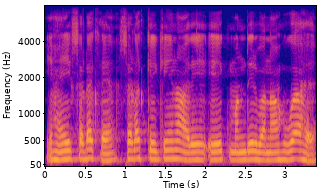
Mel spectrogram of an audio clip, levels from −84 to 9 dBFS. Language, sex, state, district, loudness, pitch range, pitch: Hindi, male, Uttar Pradesh, Lucknow, -13 LUFS, 140-160 Hz, 150 Hz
